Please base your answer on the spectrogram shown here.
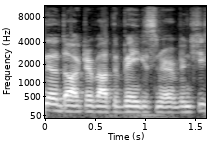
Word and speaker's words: vagus: the doctor about the Vegas nerve and she said I love Vegas and I was like no Mom it's spelled differently but but it sounds the same so welcome to my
